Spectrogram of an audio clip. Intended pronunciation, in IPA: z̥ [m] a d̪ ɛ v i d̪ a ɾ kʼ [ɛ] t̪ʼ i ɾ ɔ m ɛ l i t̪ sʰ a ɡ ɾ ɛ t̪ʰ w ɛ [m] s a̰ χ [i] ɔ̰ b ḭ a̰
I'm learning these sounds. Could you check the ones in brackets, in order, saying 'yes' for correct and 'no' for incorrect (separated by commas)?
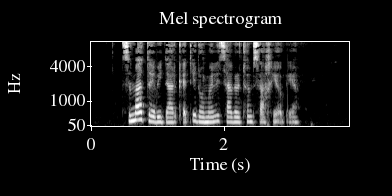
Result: yes, yes, yes, yes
